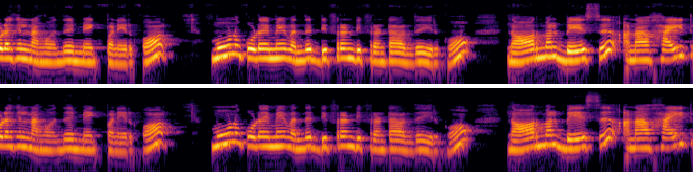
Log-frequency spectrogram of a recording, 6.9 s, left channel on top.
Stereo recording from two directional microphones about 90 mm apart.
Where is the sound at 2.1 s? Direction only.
20° left (ahead or behind).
